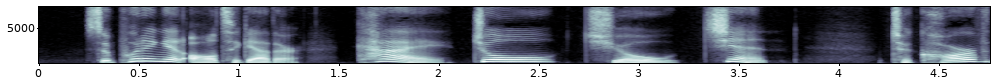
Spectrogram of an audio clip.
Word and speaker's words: 刻: The first character is pronounced kai.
